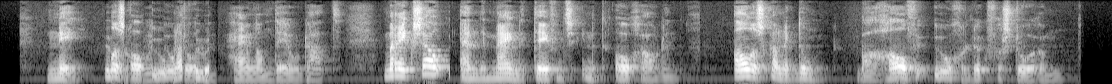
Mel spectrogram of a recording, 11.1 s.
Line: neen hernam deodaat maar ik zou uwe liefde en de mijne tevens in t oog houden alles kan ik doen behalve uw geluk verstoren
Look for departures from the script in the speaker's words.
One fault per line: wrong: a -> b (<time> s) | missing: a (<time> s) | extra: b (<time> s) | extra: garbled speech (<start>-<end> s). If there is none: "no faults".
extra: garbled speech (1.0-2.2 s)
missing: uwe liefde (4.5 s)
